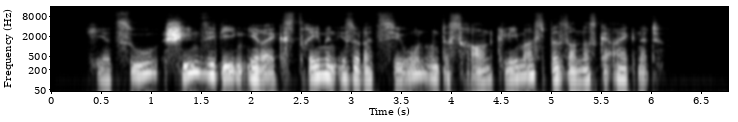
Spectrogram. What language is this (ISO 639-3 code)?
deu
